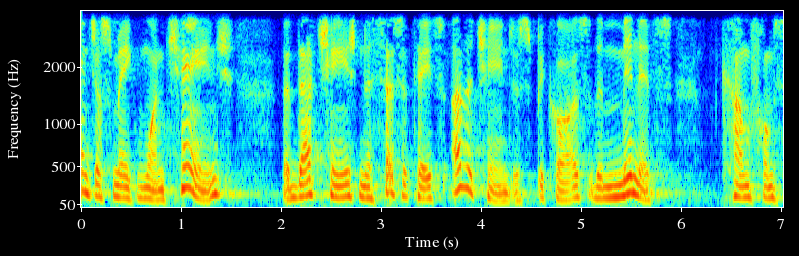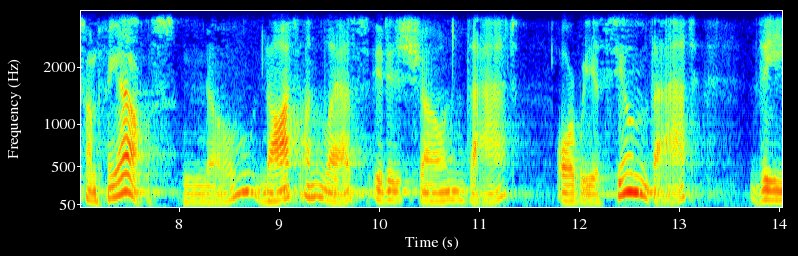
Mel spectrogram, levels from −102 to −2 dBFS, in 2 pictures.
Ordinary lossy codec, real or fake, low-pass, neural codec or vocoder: Opus, 24 kbps; real; 3.6 kHz; none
